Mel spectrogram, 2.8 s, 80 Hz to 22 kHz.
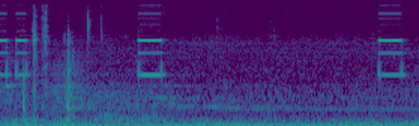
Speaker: can hear the prime pump kick on go down there and just listen to it here you can hear it do not attempt to start the vehicle while it's priming and so this can go on for as long as 90 seconds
